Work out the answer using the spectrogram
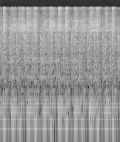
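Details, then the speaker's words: Honda XRM motorcycle idling with battery disconnected: low thumping idle about four beats a second with lumpy, uneven gaps; misfire with the battery removed, before replacing the rectifier regulator with a full-wave unit. "Ayan palyado siya kasi tanggal yung battery"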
